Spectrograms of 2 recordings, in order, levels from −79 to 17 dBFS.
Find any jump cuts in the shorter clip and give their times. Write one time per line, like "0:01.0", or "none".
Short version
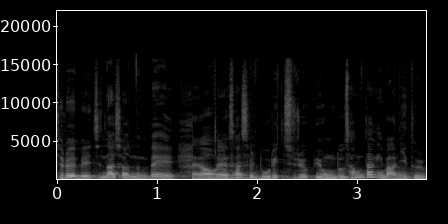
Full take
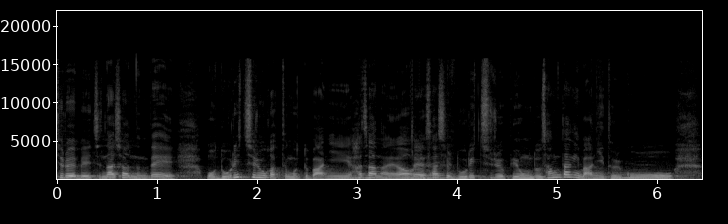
0:01.3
